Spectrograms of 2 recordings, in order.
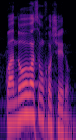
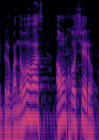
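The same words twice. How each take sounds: First: "cuando vos vas a un joyero" said louder, leaning on "vas"; emphatic restart. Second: Said in the usual way. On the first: Shown as a demonstration. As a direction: press hard on "vas" to grab the class.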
